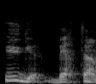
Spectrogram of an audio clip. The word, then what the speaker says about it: Hugues Bertin: french from high school is bjorn rusty so huge burton did i get someone close to pronunciation in french as ugg bertha but it's no it's not pronunciation it's impossible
